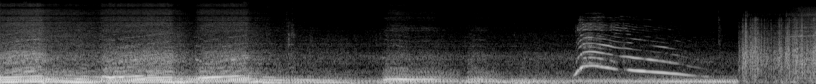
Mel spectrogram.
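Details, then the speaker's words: Nissan 350Z with a Hellcat supercharged V8 swap, on the street: deep V8 pulls strongly through the revs, then a whistling supercharger whine sweeps down as the throttle lifts; a healthy supercharged V8 under acceleration. "cela sonne toujours pareil qu'un 350 Z ne sonne pas comme un B8 et je pense que vous vous trompez bien sûr nous ne pouvons pas laisser de côté le son incroyable que le compresseur génère"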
